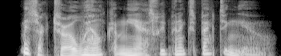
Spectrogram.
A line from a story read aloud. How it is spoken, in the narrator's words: said brightly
